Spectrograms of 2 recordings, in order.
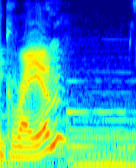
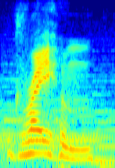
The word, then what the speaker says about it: Graham: The H is silent. I mean, it's not Graham. Well, actually, that's the interesting part with the name Graham.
